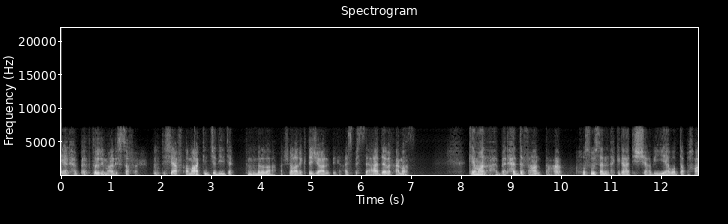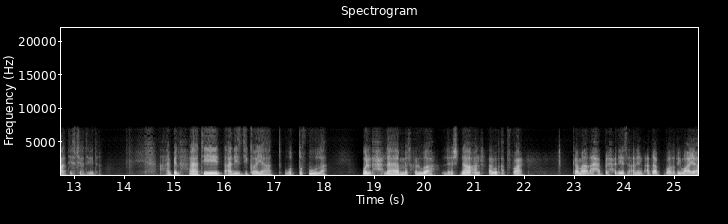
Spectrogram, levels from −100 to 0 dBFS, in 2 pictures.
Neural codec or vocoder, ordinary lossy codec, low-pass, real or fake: codec, 16 kHz, 0.4 kbps, LongCat-Audio-Codec; none; 7.2 kHz; fake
